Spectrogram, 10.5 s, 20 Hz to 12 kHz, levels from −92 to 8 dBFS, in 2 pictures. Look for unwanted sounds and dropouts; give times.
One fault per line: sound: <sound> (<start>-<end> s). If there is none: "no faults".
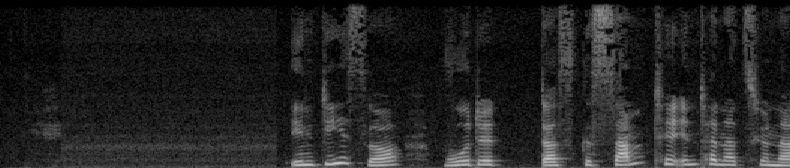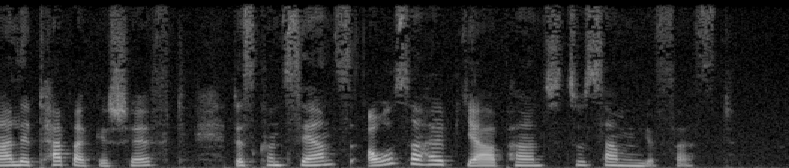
no faults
